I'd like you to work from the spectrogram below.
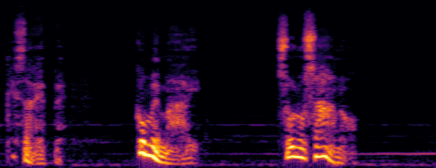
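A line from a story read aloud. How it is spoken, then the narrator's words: Stammering. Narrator (Italian): Castorp balbettò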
